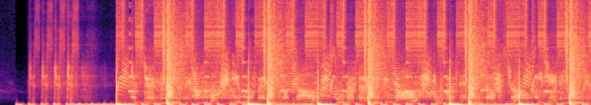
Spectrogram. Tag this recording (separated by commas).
Music, Electronic music, Dubstep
